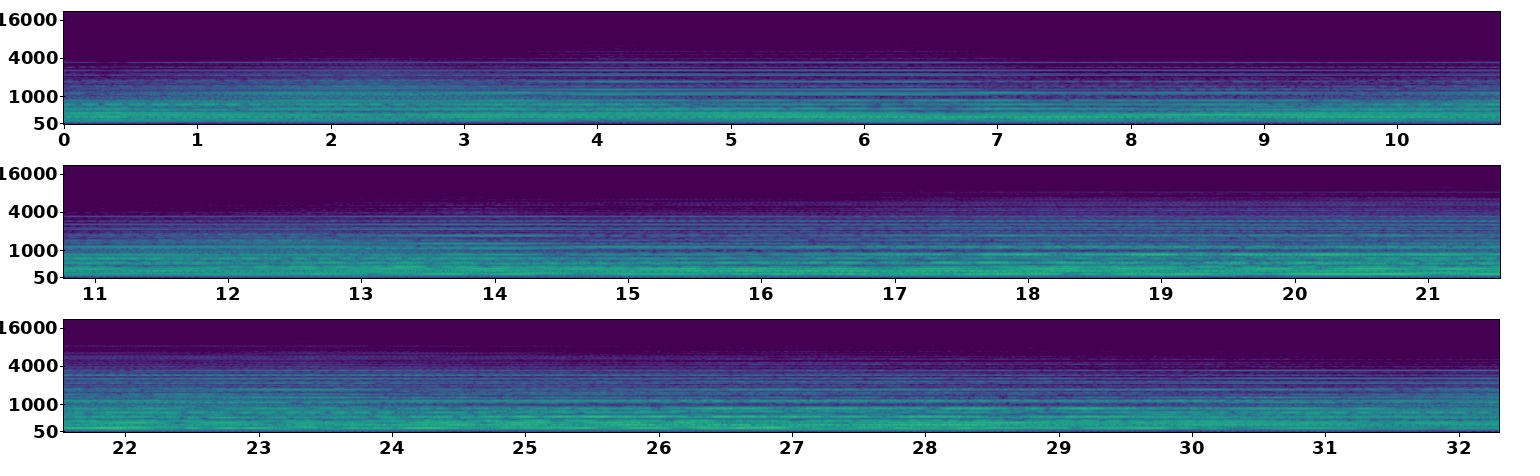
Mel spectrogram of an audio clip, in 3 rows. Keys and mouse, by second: 1.2 middle click, 2.5 click, 2.5-4.4 middle drag, 2.5-4.4 right drag, 3.6 click, 5.7 ctrl+r, 18.3 alt+z, 21.0 ctrl+z, 22.2-23.2 middle drag, 24.6 ctrl+r.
